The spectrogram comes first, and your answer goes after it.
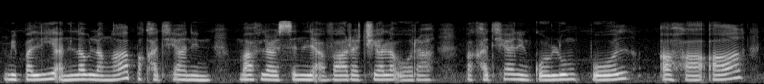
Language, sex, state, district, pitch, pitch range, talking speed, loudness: Mizo, female, Mizoram, Aizawl, 220 Hz, 210-230 Hz, 195 wpm, -16 LUFS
